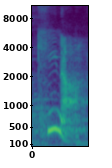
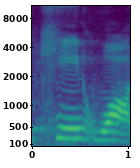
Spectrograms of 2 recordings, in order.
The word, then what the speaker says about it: quinoa: quinoa and that is quinoa often times people want to pronounce quinoa is Kina but it's actually quen wa that's the pronoun that's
